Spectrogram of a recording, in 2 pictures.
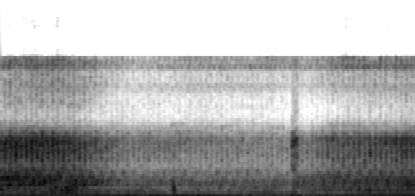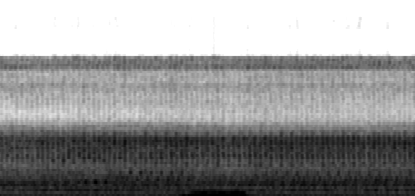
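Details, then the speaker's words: Warm idle of a Zhiguli (Lada) engine with a new water pump fitted on sealant without a gasket, steady and even with only slight vibration, no clicks or knocks; sounds like a normal healthy engine. Knock was later traced to the alternator's lower mount. "Также потихоньку трясется, но щелчков, стуков нету. Работает как обыкновенный жигулевский двигатель."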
